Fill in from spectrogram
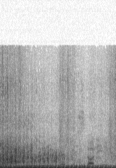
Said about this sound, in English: Probably sounded like a race car, you're thinking, but that was a freaking minivan. Did they saw the exhaust off the minivan? What the heck?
